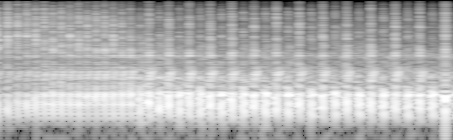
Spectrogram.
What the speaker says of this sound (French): Faisons fonctionner la moto sans le silencieux pour comprendre son importance.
